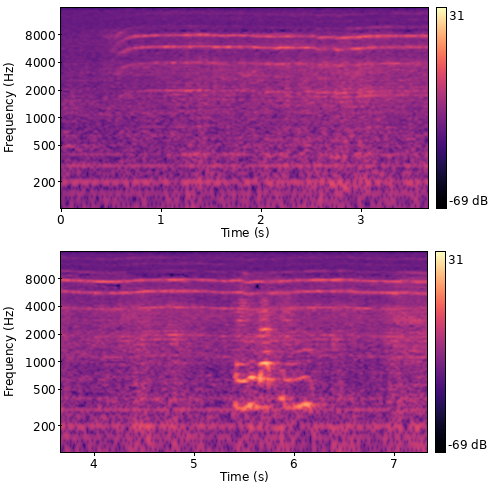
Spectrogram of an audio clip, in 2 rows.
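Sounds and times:
toy airplane high steady electric whine: 0.0s - 7.3s
speech: 5.5s - 6.4s.

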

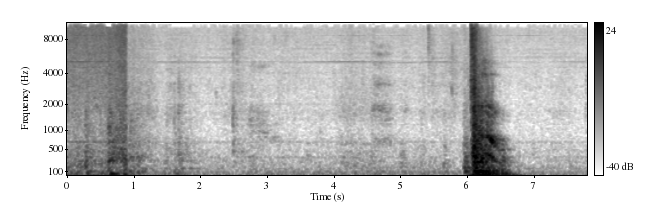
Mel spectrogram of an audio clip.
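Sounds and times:
door slamming shut with a loud bang: 6.0s - 6.8s.

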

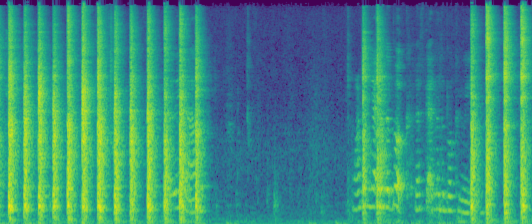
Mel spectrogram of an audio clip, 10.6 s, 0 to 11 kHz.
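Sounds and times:
hammer striking a chair to fix it: 0.0s - 4.2s, 9.4s - 10.6s
speech: 8.8s - 9.7s.

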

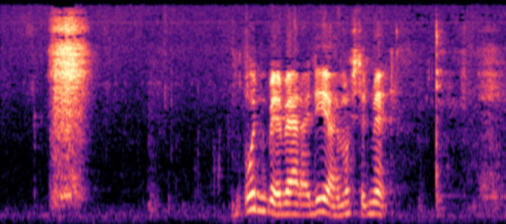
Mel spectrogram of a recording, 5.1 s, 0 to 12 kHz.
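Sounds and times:
nose blowing into a tissue: 0.5s - 1.0s
speech: 2.4s - 4.0s.

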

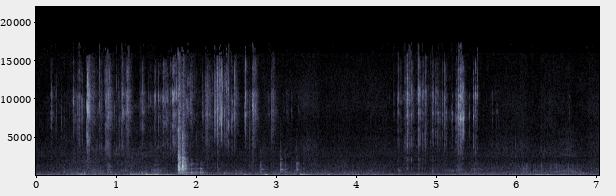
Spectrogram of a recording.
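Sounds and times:
low hum: 0.0s - 7.0s
bunch of keys jangling: 0.2s - 3.0s, 4.5s - 5.6s.

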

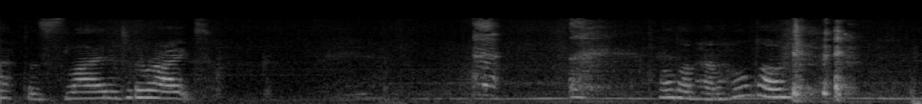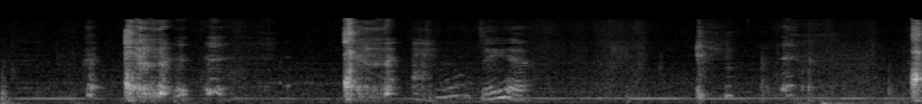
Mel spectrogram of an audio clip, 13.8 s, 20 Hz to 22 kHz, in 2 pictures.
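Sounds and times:
speech: 0.2s - 1.7s, 3.5s - 7.0s, 8.2s - 8.7s, 10.5s - 11.0s
low hum: 2.0s - 13.8s
child coughing: 5.9s - 6.5s, 7.8s - 8.6s, 9.5s - 10.2s, 12.1s - 13.0s.

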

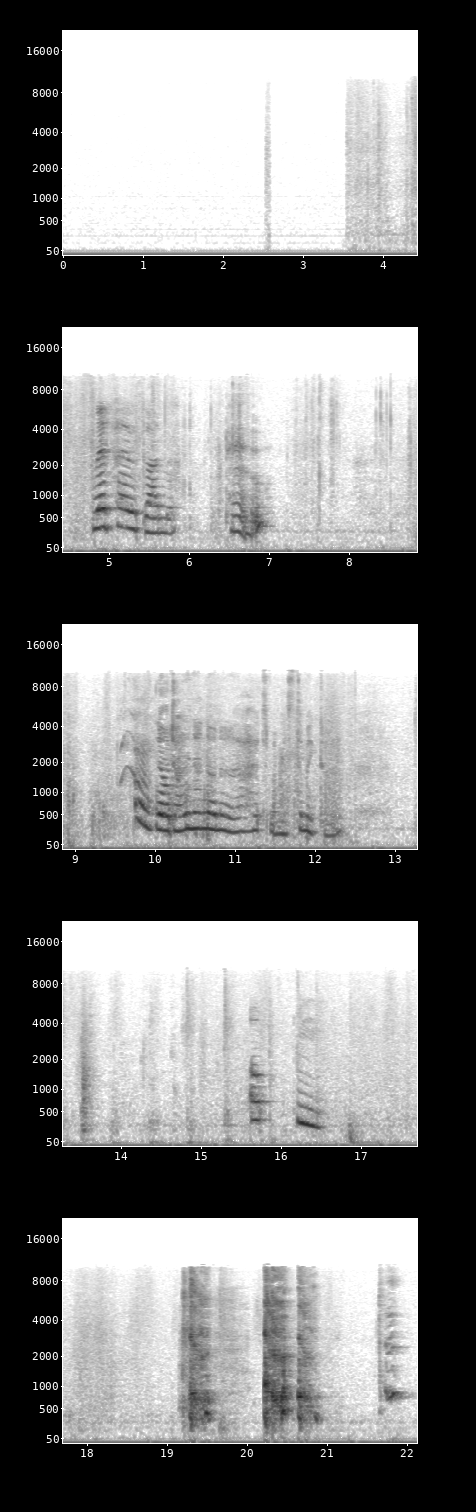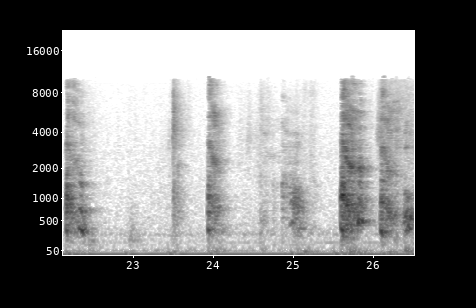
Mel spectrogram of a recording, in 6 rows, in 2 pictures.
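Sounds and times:
speech: 4.8s - 7.0s, 9.8s - 12.4s
small child coughing: 19.2s - 21.0s, 21.7s - 22.6s, 24.0s - 24.2s, 25.6s - 26.5s.

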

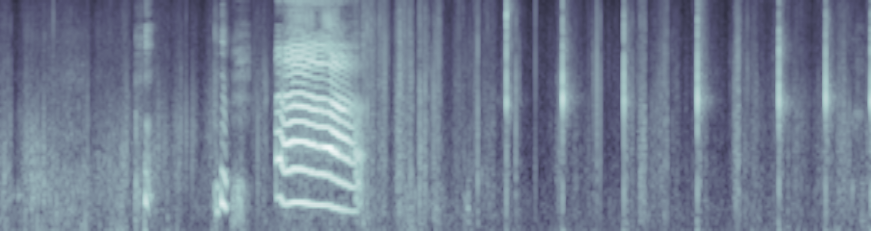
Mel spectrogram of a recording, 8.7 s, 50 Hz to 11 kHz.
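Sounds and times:
baby crying while fussing with a sore ear: 2.2s - 3.7s
sharp clicks and taps: 5.0s - 8.7s.

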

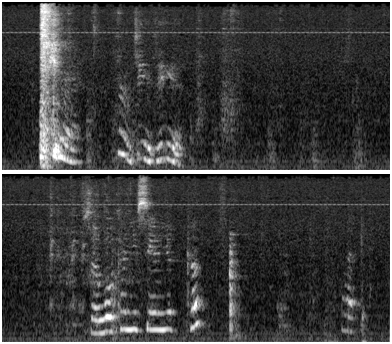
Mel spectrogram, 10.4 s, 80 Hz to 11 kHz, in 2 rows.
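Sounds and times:
person sneezing: 0.5s - 1.0s
speech: 0.9s - 2.6s, 6.7s - 8.0s.

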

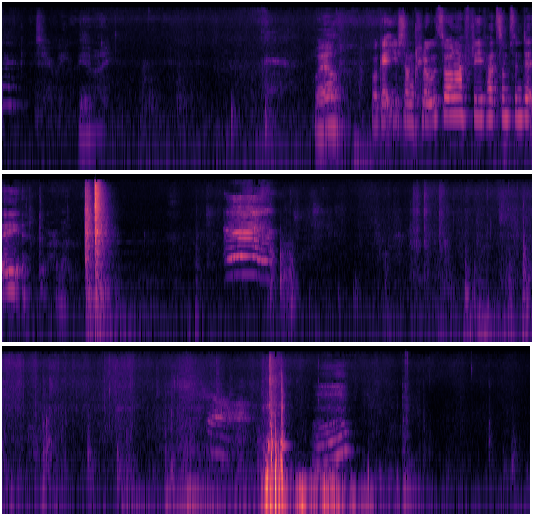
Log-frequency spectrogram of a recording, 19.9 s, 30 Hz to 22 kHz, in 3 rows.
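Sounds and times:
soft faint rustling and handling noises: 0.0s - 7.6s, 8.6s - 19.8s
speech: 3.9s - 7.0s
baby babbling: 9.4s - 10.1s, 15.8s - 16.5s.

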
